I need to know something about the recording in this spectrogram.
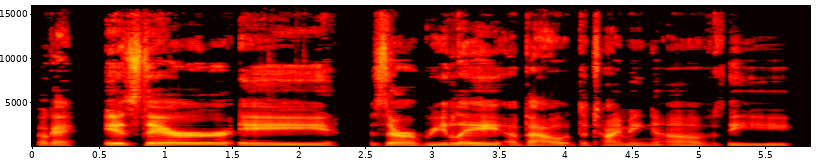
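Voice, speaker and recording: A man with a fairly low voice takes part in a tabletop role-playing game. His delivery is casual table talk, that of a player thinking through his options. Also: steady tone, slow, fairly bright tone, clear, resonant tone.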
